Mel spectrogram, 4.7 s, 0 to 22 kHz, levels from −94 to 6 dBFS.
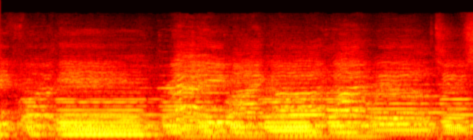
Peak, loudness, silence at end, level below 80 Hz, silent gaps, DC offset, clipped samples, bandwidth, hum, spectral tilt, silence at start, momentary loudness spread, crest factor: -4 dBFS; -18 LUFS; 0 s; -38 dBFS; none; under 0.1%; under 0.1%; 14 kHz; none; -7 dB/octave; 0 s; 5 LU; 14 dB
